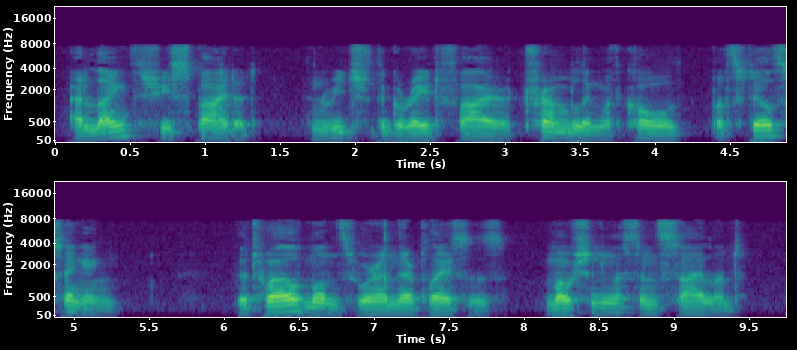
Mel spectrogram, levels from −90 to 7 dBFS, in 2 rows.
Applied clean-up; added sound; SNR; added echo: none; none; none; none.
